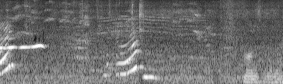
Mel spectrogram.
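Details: Hand-tame pet Indian ringneck parakeet talking: short speech-like phrases with smooth rising and falling tonal sweeps, a held note near the start, then a burst of stacked, voice-like syllables toward the end.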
